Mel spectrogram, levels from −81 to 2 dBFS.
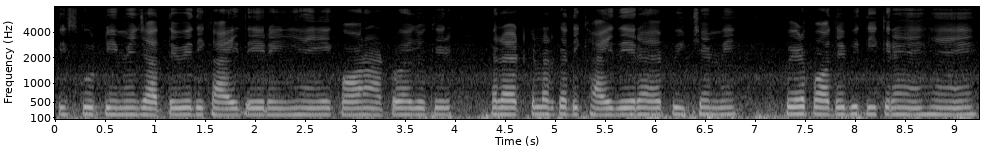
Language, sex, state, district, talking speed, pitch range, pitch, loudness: Hindi, female, Chhattisgarh, Rajnandgaon, 190 wpm, 170-180 Hz, 175 Hz, -32 LUFS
